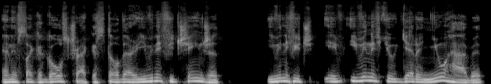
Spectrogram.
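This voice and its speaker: A man's voice: mid-range voice, fast, darkish tone, no room sound, studio quality. A man co-hosting a casual podcast, teasing his friends and insisting on his point. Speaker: podcast co-host. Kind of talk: casual chat.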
